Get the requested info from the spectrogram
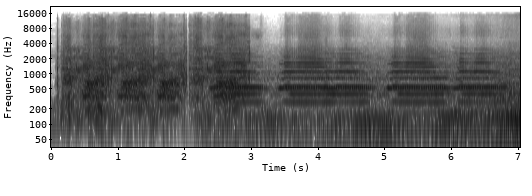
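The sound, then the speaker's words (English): A train sound effect called the Pants Off Express: a train rumbles along with rhythmic clatter, then a loud, sustained multi-tone horn blares twice in long blasts over the rolling noise. “could you just go ahead and play the Pants Off Express? Because this is, as they say, a train wreck.”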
